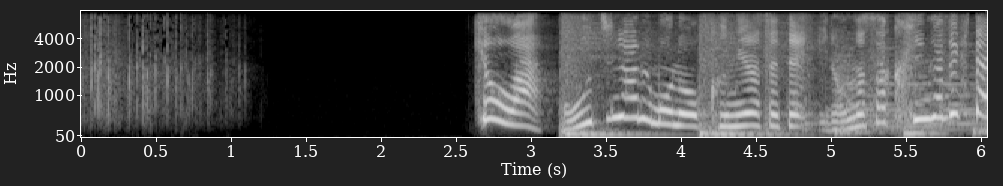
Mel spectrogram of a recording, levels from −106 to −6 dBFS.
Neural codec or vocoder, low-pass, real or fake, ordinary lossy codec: none; 7.2 kHz; real; none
